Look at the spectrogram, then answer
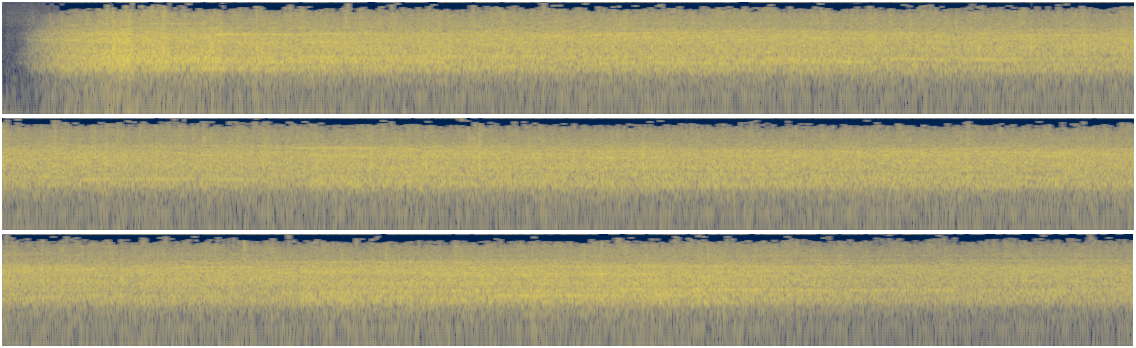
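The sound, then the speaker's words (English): Sustained applause from a crowd, a dense steady wash of clapping that holds at a fairly even loudness for about seventeen seconds before easing slightly near the end. “Oh, that's a long set of applause.”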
